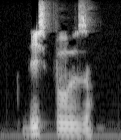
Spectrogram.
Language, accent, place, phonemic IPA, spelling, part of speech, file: French, France, Lyon, /dis.poz/, disposent, verb, LL-Q150 (fra)-disposent.wav
- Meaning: third-person plural present indicative/subjunctive of disposer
